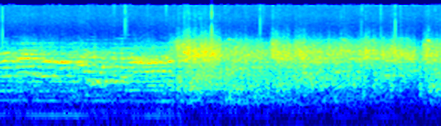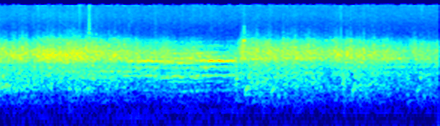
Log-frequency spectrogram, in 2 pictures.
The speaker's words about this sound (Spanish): El periodista no sabe de dónde salen los disparos de los francotiradores. Solo sabe que los soldados no disparan contra los que no tienen armas, sino contra quienes los agreden desde los edificios que rodean el Palacio de la Moneda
